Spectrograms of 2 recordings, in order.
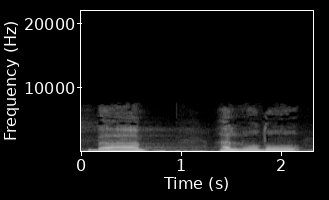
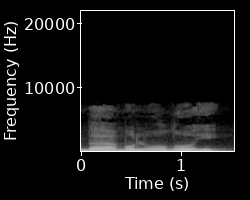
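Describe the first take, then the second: First: The first word stops, with a pause after it. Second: The first word flows on with a vowel ending.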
